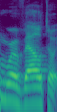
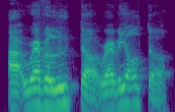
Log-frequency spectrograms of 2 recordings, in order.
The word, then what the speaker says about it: Revuelto: But if you think about a more literal native translation of the term revuelto, or V is pronounced B in Spanish, right?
